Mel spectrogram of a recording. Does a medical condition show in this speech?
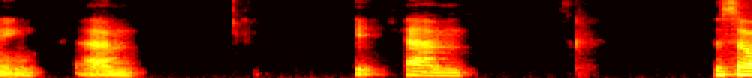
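Yes: cerebral palsy; from birth.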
